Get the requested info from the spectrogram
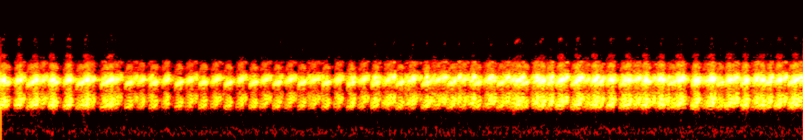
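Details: Many tree frogs singing together at a forest pond on an April night in north-east Italy, an unbroken, rapid, pulsing chorus of bright overlapping croaks with no other sounds.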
